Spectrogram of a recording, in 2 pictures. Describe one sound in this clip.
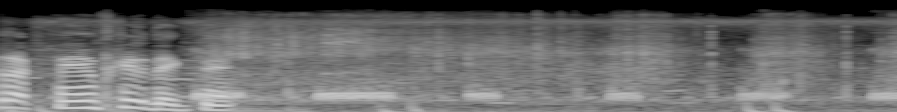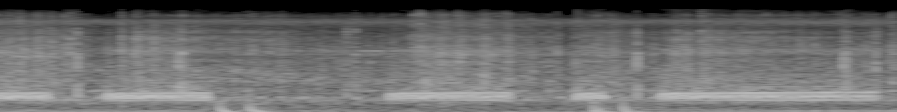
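A toy car's motor whirs in short bursts.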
